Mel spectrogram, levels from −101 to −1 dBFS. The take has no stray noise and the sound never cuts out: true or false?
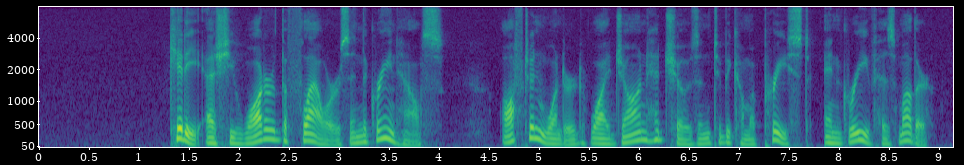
true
